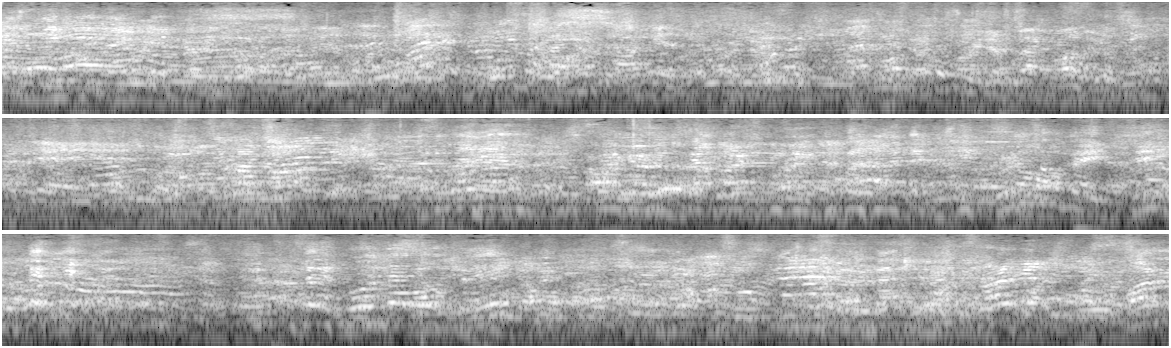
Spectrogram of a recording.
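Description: Continuous overlapping chatter of several people talking at once near the microphone, with no single voice standing out. Irregular low rumbles sit underneath.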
